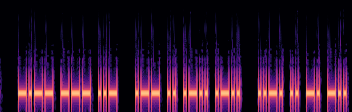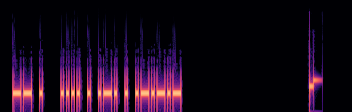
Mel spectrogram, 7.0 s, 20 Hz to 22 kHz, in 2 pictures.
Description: Morse code, heard as a keyed tone, about 44 wpm, 700 Hz. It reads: YOU WILL FIND ME HERE.
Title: Sentences from Top 1200 Words 45wpm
